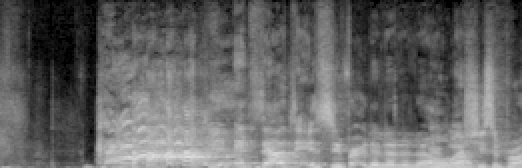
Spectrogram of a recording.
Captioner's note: laughs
